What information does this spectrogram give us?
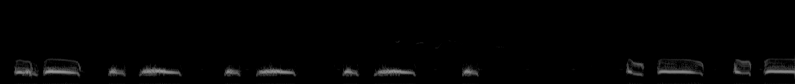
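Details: Decoy spotted dove used to lure wild doves into traps in Gia Lai, Vietnam, repeating low mellow coo pairs about once a second, a short pause midway, faint high chirps in the background.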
